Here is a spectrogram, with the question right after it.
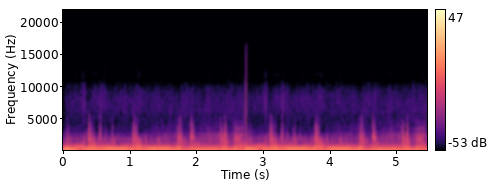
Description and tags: Guitar chord randomly quantize
loop, bpm, gtr, 120, guitar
